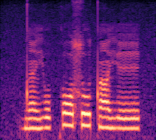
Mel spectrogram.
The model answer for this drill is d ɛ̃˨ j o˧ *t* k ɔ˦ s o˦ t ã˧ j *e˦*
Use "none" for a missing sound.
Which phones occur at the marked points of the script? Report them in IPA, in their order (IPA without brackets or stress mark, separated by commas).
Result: none, e˧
